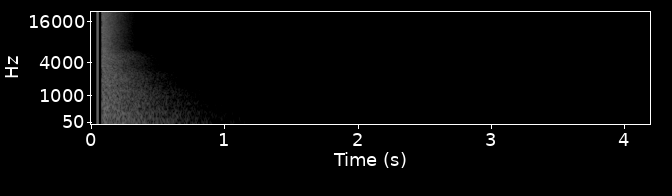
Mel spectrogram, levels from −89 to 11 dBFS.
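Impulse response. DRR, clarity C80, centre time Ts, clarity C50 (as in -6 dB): -6.5 dB, 0.5 dB, 92 ms, -3.5 dB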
